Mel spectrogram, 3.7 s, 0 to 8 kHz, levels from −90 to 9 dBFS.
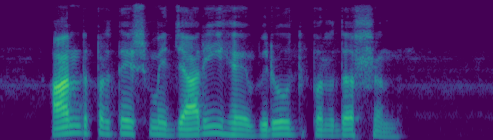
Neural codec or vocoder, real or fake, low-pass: codec, 16 kHz, 2 kbps, FunCodec, trained on LibriTTS, 25 frames a second; fake; 7.2 kHz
